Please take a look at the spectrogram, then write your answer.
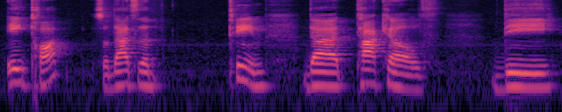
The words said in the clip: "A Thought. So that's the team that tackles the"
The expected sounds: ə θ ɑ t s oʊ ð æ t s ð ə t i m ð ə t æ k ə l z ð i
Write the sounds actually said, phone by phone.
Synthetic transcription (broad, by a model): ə t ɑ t s oʊ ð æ t s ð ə t i m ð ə t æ k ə l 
